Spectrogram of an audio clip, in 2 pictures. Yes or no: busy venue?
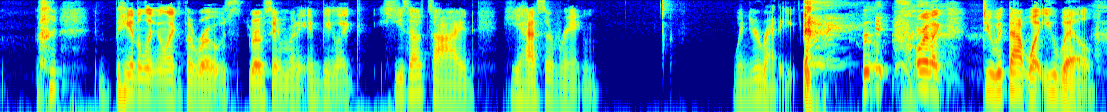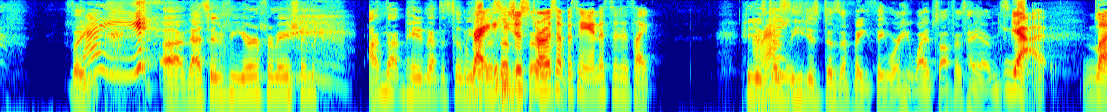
no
